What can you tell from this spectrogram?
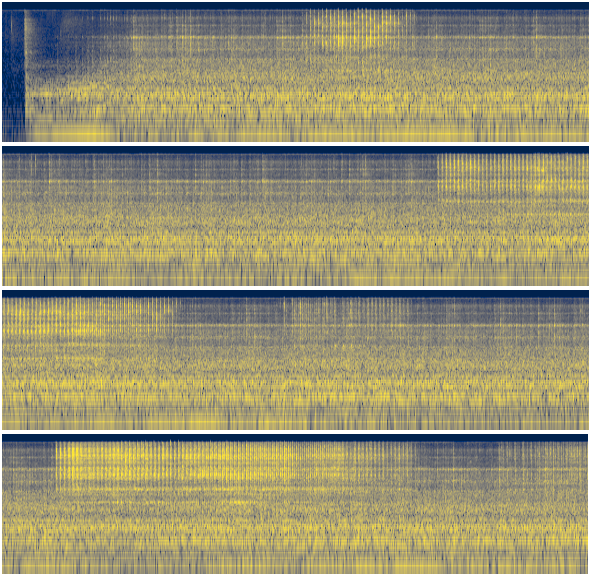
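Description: A shop-built wood lathe for banjo rims switched on and running steadily with a hum, turning a wooden banjo rim. The cutting tool cuts into the wood in three spells, each adding a hiss over the motor, as the rim is trimmed down toward the size for fitting the tone ring.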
